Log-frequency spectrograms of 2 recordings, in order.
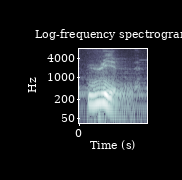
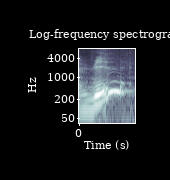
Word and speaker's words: huile: Le mot huile, par exemple. Pourquoi est-ce qu'on met un H muet au début de huile? Parce qu'avant, ça s'écrivait huile. Par contre, à cette époque, la lettre V n'existait pas.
